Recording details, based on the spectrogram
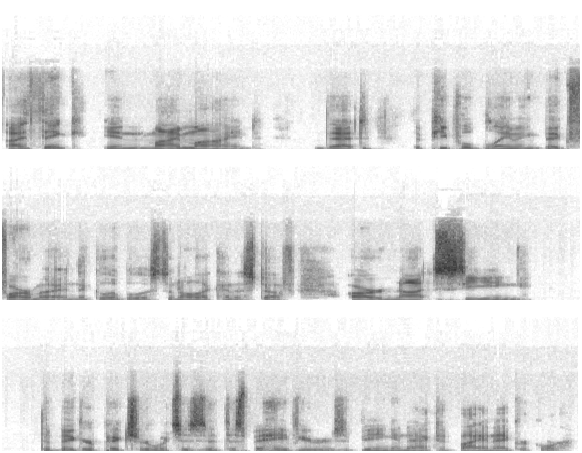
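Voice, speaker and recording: Very deep-voiced man explaining calmly. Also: moderate pace, no room sound. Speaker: interview guest. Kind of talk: interview answer.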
